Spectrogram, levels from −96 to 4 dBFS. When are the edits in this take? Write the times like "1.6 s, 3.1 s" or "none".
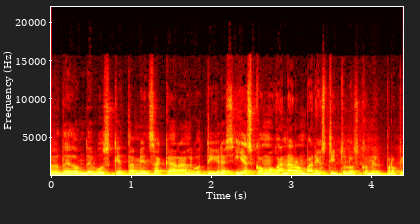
none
